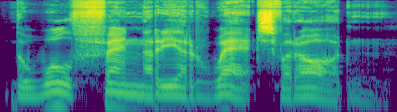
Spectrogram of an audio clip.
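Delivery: plain reading voice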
